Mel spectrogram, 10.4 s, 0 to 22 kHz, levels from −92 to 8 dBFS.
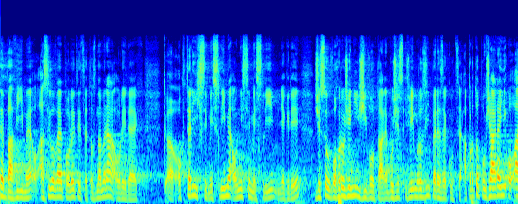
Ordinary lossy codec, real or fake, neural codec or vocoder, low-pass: MP3, 96 kbps; real; none; 10.8 kHz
